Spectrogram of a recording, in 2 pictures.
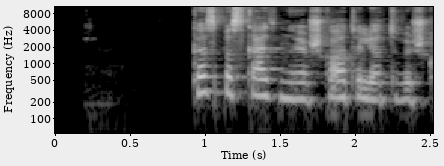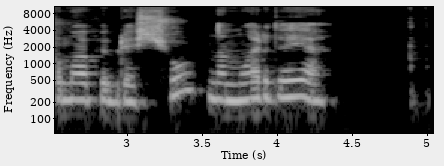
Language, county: Lithuanian, Vilnius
